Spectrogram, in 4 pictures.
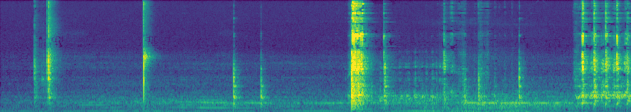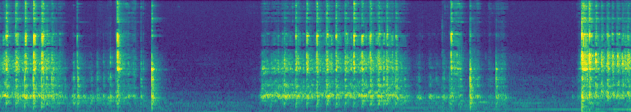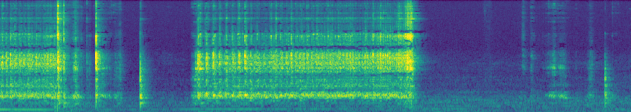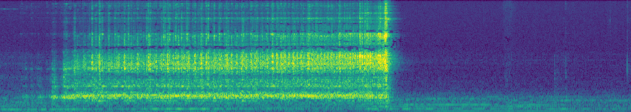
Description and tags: raw recording of a spinning lid.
